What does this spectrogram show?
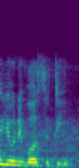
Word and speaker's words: university: sound of vowel U, it is the sound of consonant Y and therefore we are going to use A before university.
